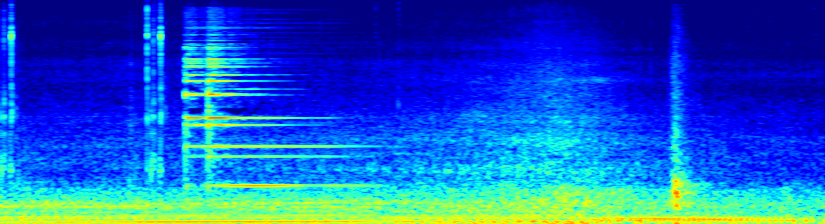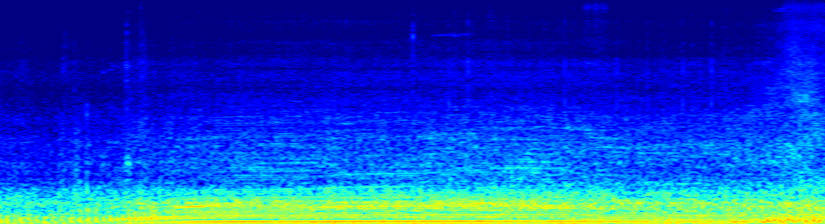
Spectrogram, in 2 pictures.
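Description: Motorcycle engine running steadily under way, with road noise. It eases off about six seconds in, then picks up again. Early on a steady pitched tone sounds for about a second and a half, and a single sharp click comes about five seconds in.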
